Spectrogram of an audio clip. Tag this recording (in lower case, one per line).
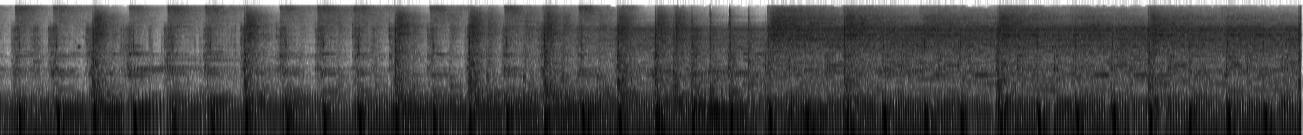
music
